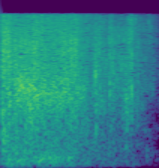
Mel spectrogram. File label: Metroid Vox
